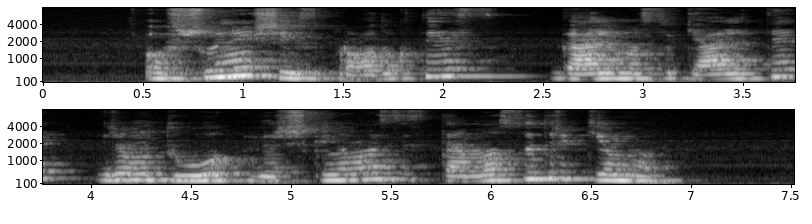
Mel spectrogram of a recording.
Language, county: Lithuanian, Kaunas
